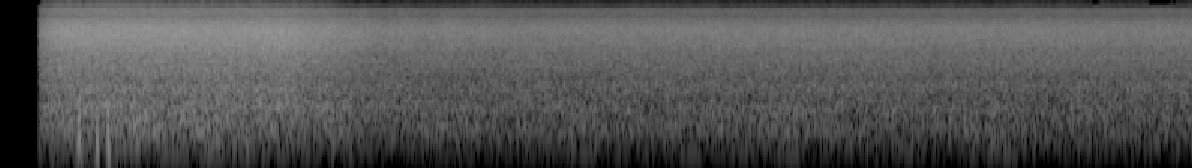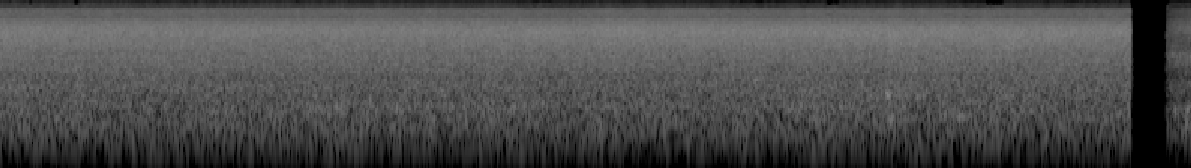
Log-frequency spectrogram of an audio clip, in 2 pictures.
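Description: A waterfall in the Prosecco Road countryside of Italy pours in a steady, dense rushing roar that holds unbroken throughout, loud and close, with no voices.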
